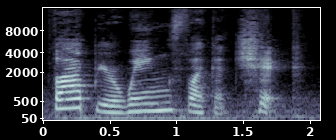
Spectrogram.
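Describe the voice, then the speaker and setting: An older woman reading a picture book aloud to young children in a playful, animated way as the host. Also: medium pitch, slow pace, noisy background. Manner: playful, acting out animal sounds.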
